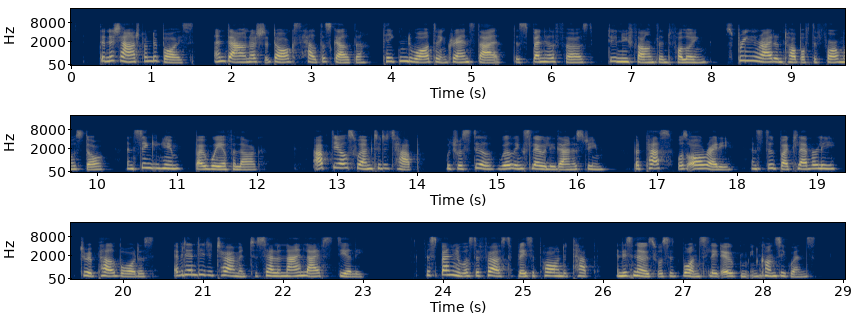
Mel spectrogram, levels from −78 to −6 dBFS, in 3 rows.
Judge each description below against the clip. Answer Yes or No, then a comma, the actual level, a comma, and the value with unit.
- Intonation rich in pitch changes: No, average, 3.4 semitones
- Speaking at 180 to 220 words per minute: Yes, average, 200 wpm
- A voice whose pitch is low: No, high, 225 Hz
